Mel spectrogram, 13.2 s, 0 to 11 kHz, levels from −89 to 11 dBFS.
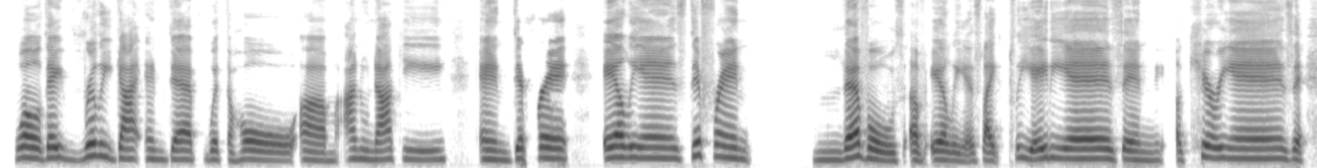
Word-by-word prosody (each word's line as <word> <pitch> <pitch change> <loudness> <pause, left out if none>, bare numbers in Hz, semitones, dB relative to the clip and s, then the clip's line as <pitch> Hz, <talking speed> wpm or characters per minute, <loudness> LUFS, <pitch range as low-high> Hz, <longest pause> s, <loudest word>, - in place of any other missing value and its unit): well, 205 -1 +3
they 210 -2 +1
really 240 -2 +2
got 190 0 0
in 180 -2 -8
depth 180 0 0
with 175 -1 -5
the 165 - -8
whole, 165 -2 -1
um, 160 -3 -2
Anunnaki, 180 -1 -4 0.3
and 175 -3 -3
different 195 -1 +1 0.3
aliens, 205 -2 +2
different 230 - -1 0.6
levels 165 -1 +3
of 160 -4 -1
aliens, 155 -4 -1
like, 155 -1 0
Pleiadians, 195 -2 +2
and 165 -3 -2
Aqirians 195 0 0
and 175 -3 0
185 Hz, 105 wpm, -24 LUFS, 170-205 Hz, 0.6 s, well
